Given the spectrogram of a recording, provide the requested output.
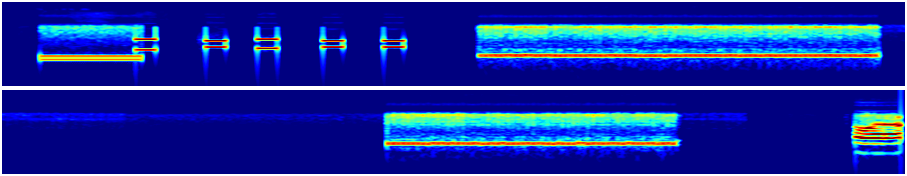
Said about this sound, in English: All right, I'm going to dial her number right now.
